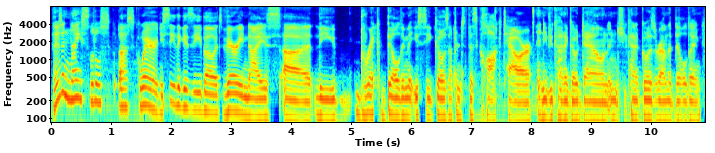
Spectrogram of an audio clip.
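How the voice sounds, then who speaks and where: A man's voice: fairly low pitch, steady tone, normal speed, hardly any pauses. A man narrating a tabletop game as game master, describing scenes with many fillers.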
